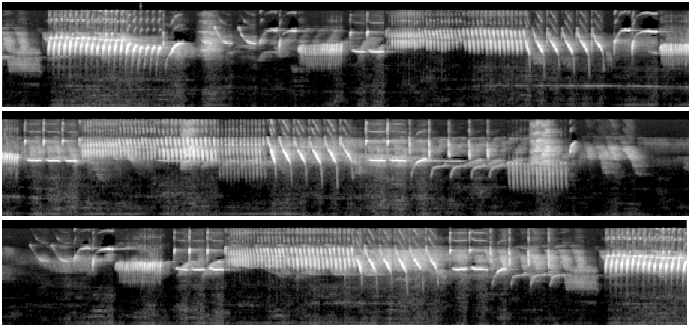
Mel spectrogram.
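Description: Domestic canary singing a long song of fast trills and rolls: rapid runs of repeated notes broken by short clear whistles. It pauses for about a second roughly two-thirds of the way through, then sings on.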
